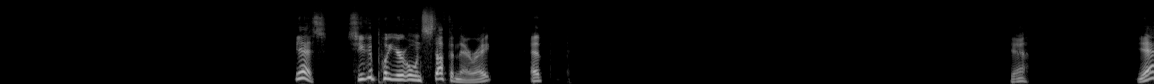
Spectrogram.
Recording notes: This was a live class recorded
